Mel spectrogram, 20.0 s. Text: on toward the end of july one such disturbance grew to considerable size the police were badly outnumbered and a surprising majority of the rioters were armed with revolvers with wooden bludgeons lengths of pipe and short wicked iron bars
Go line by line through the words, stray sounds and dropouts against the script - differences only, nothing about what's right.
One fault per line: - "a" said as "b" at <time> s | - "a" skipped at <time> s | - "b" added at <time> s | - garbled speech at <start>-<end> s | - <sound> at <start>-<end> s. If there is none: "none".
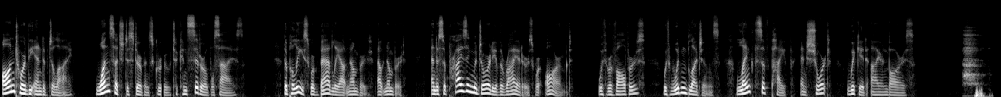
- dropout at 3.2-3.3 s
- "outnumbered" added at 7.6 s
- sigh at 19.2-19.9 s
